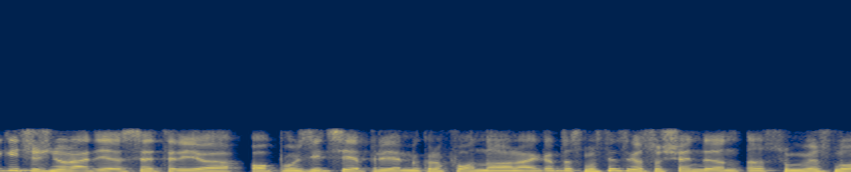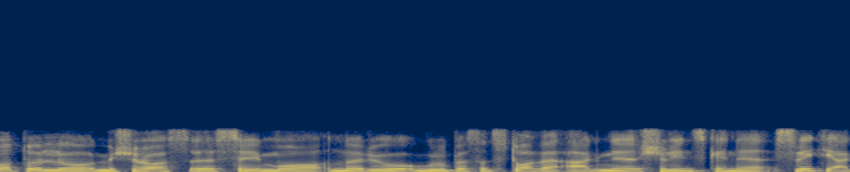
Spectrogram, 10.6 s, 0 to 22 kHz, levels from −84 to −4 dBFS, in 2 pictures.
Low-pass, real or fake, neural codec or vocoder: 5.4 kHz; fake; autoencoder, 48 kHz, 32 numbers a frame, DAC-VAE, trained on Japanese speech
